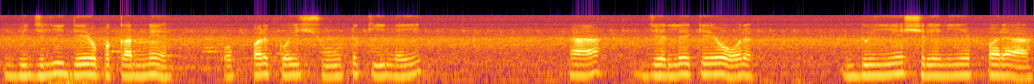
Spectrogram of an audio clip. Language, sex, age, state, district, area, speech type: Dogri, male, 18-30, Jammu and Kashmir, Jammu, rural, read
